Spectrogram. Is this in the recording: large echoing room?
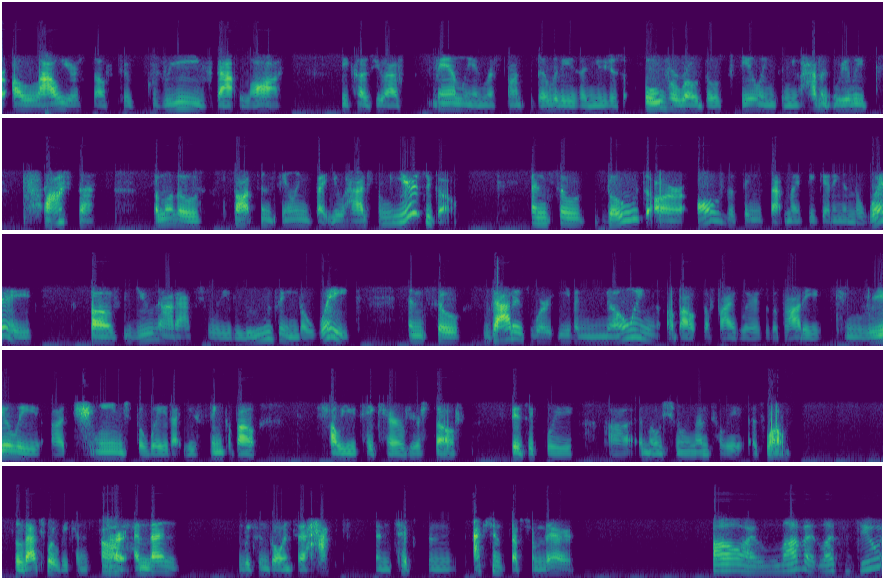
no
